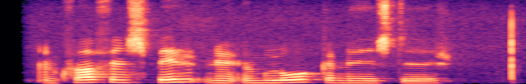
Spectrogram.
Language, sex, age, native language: Icelandic, male, 11, Icelandic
